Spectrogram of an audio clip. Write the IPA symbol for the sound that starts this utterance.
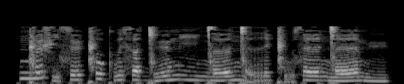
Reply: ŋ͡ǁ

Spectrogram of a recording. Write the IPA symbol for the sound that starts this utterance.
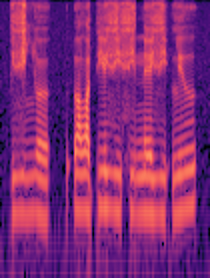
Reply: vʲ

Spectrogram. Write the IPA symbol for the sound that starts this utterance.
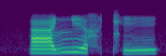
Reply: a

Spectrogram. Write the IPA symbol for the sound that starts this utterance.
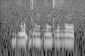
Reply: bʱ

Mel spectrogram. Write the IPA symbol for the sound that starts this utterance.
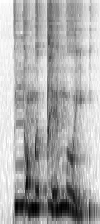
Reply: ɲ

